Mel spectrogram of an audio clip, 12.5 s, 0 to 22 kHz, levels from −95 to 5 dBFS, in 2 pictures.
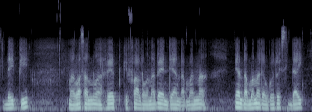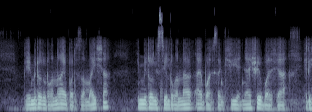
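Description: Throughout the speech, the treble flickers and drops away under a gritty, aliased haze, likely from heavy Bluetooth SBC compression, consistent with a starved bitrate near 64 kbps.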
